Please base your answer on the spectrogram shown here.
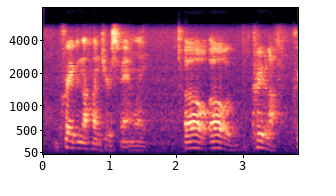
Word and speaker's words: Kravinoff: Someone grabs her mom, they're trying to get her to do this, and it's, how do you pronounce it? The Kranoff, the Craven the Hunter's family. Oh, Kravinoff.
